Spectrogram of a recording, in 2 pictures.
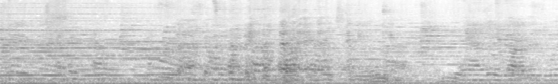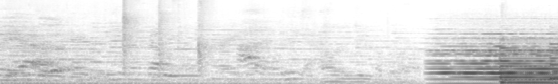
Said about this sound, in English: Angels ring some bells. Ring them all over the place. Ring them.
